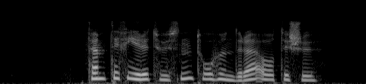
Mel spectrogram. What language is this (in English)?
Norwegian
